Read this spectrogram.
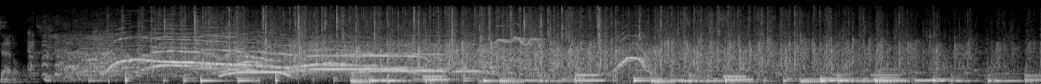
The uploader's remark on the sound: Recorded live at The Club in Banff, Alberta.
